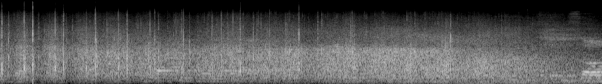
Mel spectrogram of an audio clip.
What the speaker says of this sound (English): I want us to clap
